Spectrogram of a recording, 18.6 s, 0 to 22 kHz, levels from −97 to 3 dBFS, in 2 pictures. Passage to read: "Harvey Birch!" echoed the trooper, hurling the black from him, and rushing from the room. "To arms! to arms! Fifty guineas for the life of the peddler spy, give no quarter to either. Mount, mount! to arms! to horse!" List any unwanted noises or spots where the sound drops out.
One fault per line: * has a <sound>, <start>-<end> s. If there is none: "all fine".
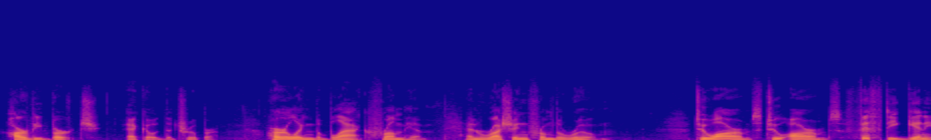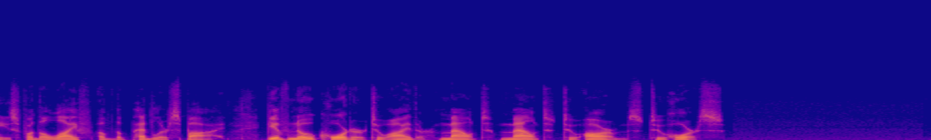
all fine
